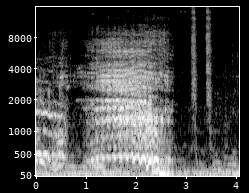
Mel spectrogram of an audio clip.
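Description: A draft stallion neighing: one loud call of almost two seconds, starting about a second in and cutting off abruptly.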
